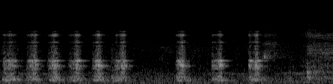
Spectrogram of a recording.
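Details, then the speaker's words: BSA Bantam D3 engine during rebuild, crankcases split: a bearing turned by hand gives gritty, uneven clicking, suspected rough; all bearings likely to be replaced. "That I want to get out because that bearing sounds a bit, you'll probably hear it,"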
